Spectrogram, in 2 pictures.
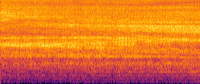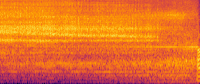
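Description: Bowl gouge cutting into the inside of a small wooden bowl spinning on a lathe: a steady shearing noise as shavings are taken off, which stops near the end.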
